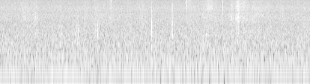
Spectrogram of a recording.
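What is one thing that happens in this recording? Small paper pieces tap lightly on a tabletop.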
